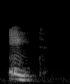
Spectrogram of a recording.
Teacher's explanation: we produce a sound for example to produce the word eight we go from the mid front vowel sound e to the high front vowel sound e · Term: diphthong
